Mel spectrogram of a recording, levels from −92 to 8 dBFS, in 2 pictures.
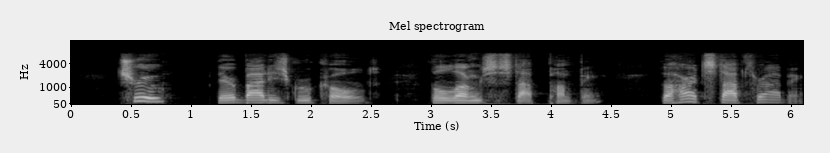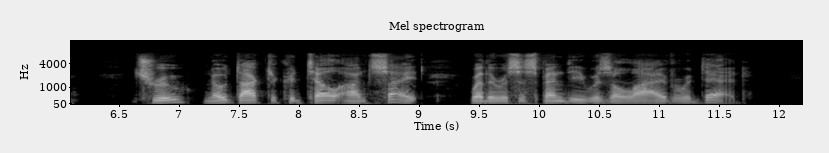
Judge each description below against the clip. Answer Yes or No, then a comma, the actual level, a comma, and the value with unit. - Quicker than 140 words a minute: No, slow, 135 wpm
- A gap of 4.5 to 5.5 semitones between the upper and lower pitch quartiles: No, average, 4.1 semitones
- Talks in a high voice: No, low, 125 Hz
